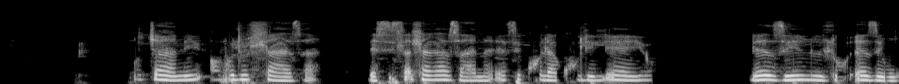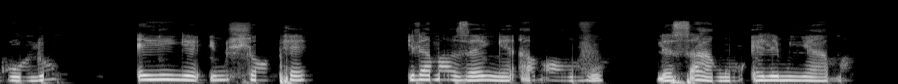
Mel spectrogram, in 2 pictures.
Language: North Ndebele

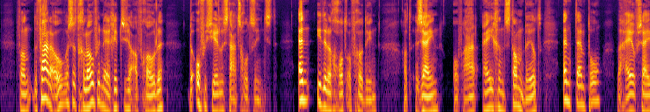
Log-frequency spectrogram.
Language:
Dutch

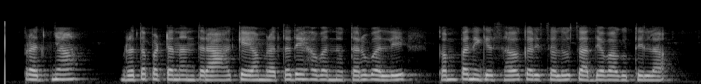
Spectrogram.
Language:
Kannada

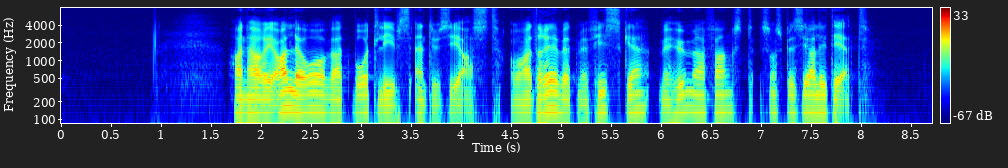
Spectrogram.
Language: Norwegian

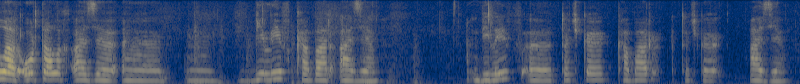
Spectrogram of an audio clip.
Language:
Kazakh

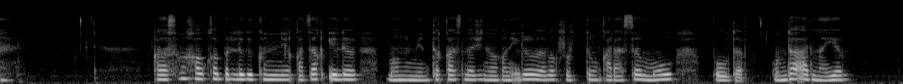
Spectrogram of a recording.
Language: Kazakh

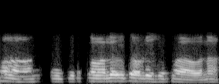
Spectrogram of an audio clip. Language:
Odia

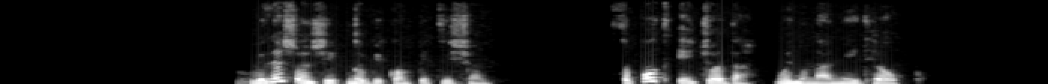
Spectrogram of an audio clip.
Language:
Nigerian Pidgin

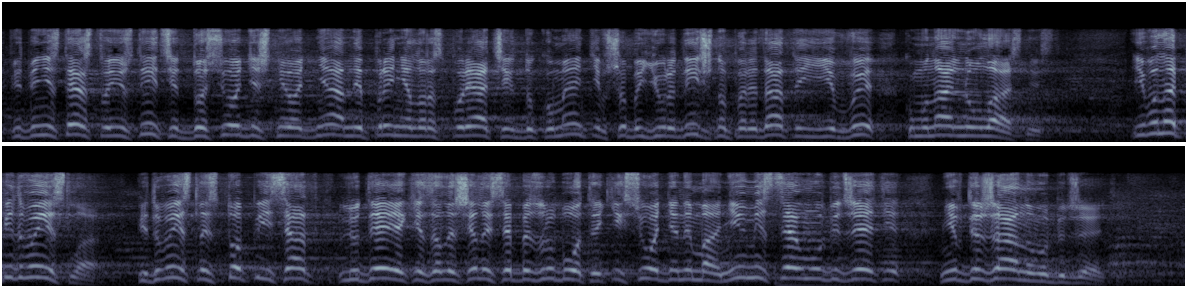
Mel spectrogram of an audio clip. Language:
Ukrainian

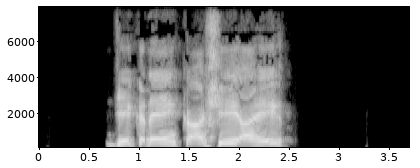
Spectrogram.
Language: Sindhi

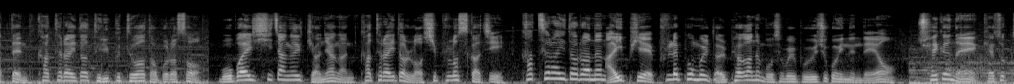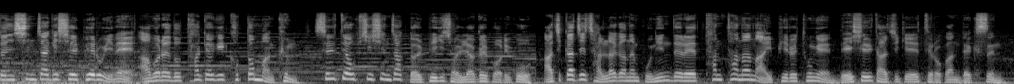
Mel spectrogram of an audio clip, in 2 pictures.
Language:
Korean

